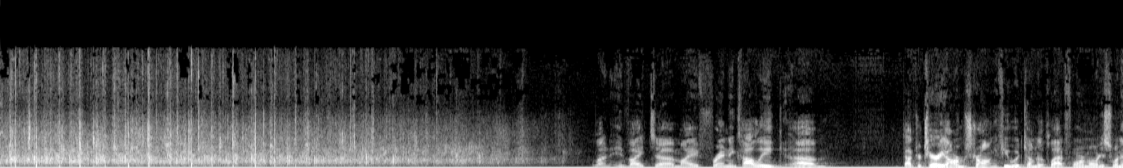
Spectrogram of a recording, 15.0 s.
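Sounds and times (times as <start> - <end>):
audience applause for graduates: 0.0 - 7.7
speech: 8.1 - 11.1, 12.0 - 14.9.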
